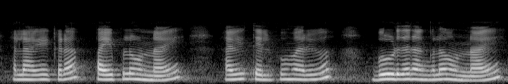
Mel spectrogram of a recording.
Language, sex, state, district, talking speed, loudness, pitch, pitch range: Telugu, female, Telangana, Mahabubabad, 120 wpm, -15 LUFS, 230 Hz, 225-250 Hz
